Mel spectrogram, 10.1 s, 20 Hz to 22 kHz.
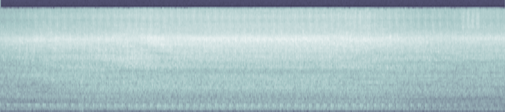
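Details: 2010 Kia Forte petrol engine at idle: soft, steady knock about three or four a second, less violent than typical rod knock; spun connecting rod bearing on cylinder 3.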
